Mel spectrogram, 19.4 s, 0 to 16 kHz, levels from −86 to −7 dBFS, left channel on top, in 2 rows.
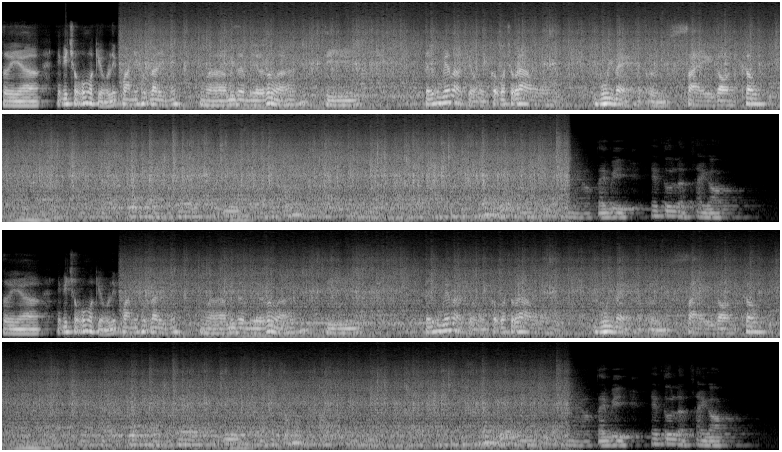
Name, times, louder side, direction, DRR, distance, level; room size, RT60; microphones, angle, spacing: voice 1, 0.0-4.8 5.3-7.0 7.3-9.6, left 4 dB, 60° left, 0.7 m, -26 dB
sound 1, 1.5-16.8, left 5 dB, 30° left, 0.7 m, -31 dB
sound 2, 2.1-15.2, right 3 dB, 75° right, 1.2 m, -44 dB
voice 2, 10.7-14.5 15.1-18.7, right 1 dB, 15° right, 2.5 m, -37 dB
27.0 x 9.9 x 5.0 m
head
